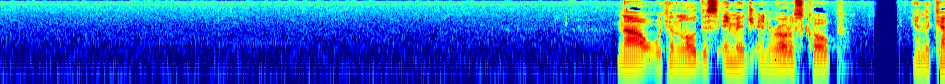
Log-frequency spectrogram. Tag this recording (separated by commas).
Speech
